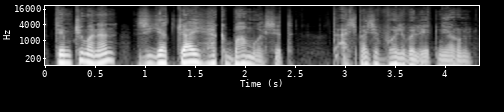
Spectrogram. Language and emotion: Kashmiri, fearful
